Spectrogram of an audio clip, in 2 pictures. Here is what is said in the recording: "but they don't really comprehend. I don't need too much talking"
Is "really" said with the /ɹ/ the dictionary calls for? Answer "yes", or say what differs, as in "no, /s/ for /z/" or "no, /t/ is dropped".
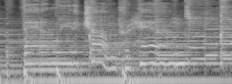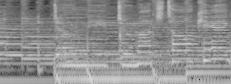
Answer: no, /w/ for /ɹ/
